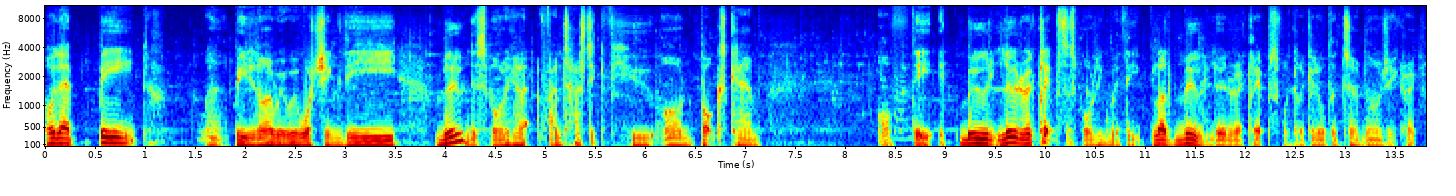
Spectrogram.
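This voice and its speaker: Lively intonation and big swings in loudness in a southern English accent, at a moderate pace, with a dry, close sound and no echo. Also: man, very deep, low pitch for a man. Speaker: live stream ship-watching host. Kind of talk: live stream chat. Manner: casual, chatty.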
